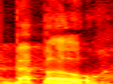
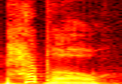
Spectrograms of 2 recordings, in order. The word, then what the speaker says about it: Beppo: Bucca de Beppo. B. B, not a P. Where did you get Peppo?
